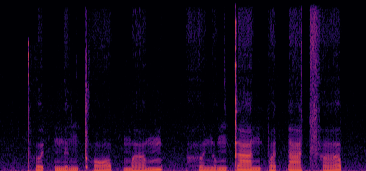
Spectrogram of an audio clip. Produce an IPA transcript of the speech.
pʰ ɵ˨ t̚ n̪ ɪ˨ ŋ t̪ʰ ɔː˨˥ p̚ m ɐ˨˥ m | h ɵ˨˩ n ʊ˧ ŋ t̪ aː˧ n p ɐ˨˥ t̚ aː˧ t͡sʰ ɐ˨˥ p̚

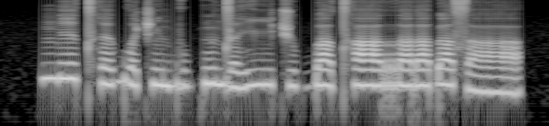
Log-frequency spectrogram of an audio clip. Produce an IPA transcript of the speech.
ŋ eː˦ tʰ ɛ˨˦ ɡʷ a˨ t͡ʃ ĩ˨ b u˨ kʷ ĩ˦ d ɛ˨ ɣ iː˦ t͡ʃ u˨ ɡ͡b a˦˨ tʰ aː˦ r a˦ ɾ a˦ ɗ a˦ s aː˨

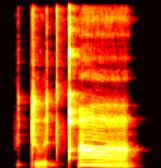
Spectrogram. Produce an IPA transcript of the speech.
t ṵ d qʼ ɒ

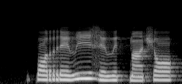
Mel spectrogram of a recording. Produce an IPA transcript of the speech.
p ɔ˨ r e˨ β iː˦ z ɪ˨ β ɪ˨ k͡p ã˨ ʃ ɔ˦

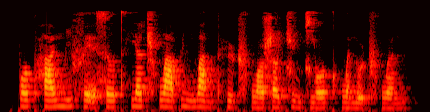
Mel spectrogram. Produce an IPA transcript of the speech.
p o˧˥ ʊ̯ pʰ a˧˥ ɪ̯ m i˧˥ f ḛ˨˩ ɪ̯ s ɹ̩˧˥ t̪ʰ j ɛ˥ ʈ͡ʂʰ w ä˥˧ p y˥˧ n m w a˥˧ n pʰ y˥˩ ʈ͡ʂʰ w ɔ˧˥ ʂ ɤ˥ t͡ɕ y˥˩ n t͡ɕ j o˧˥ ʊ̯ kʰ w ə˥ n ṵ˨˩ ʈ͡ʂʰ w ə˥ n

